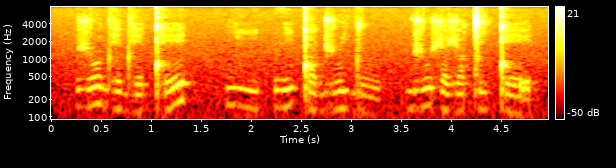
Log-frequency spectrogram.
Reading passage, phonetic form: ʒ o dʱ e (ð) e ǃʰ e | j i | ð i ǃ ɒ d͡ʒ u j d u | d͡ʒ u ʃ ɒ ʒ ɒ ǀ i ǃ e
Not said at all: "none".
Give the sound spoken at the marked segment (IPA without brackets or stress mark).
dʱ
